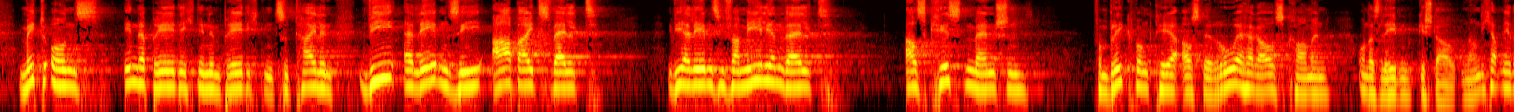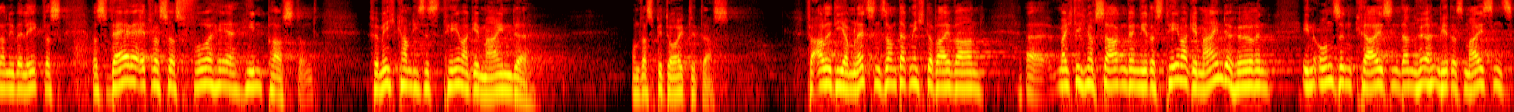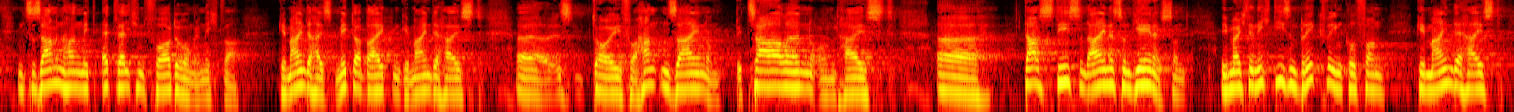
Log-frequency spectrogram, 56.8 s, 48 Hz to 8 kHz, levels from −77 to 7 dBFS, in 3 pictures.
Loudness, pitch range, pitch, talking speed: -18 LUFS, 130-165 Hz, 150 Hz, 125 wpm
